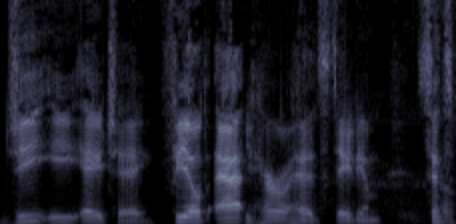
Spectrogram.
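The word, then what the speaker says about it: GEHA: tongue doesn't it G it's not g it's pronounced Gea field at heroad Stadium since March of 2021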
